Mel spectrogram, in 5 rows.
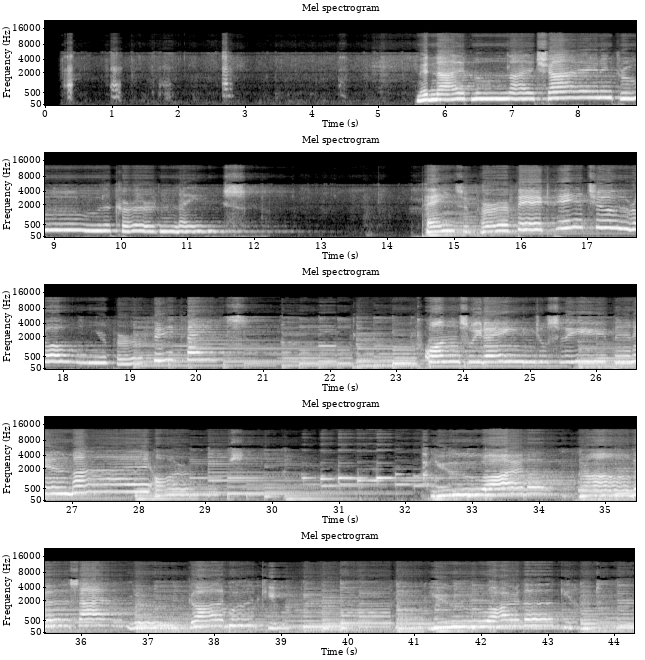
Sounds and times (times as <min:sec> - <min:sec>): Lullaby: 0:05.6 - 0:11.9, 0:14.6 - 0:21.1, 0:23.0 - 0:44.3.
